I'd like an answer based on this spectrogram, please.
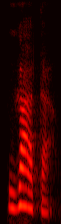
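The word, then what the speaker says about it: γάτα: One such example is the word gata, meaning cat. This is usually romanized with an initial G letter, but it is not pronounced gata. The first consonant is softer. Gata.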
